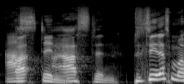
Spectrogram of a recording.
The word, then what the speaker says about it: Aston: The Austin Martin. the Bond car. It's not Austin. It's Aston.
